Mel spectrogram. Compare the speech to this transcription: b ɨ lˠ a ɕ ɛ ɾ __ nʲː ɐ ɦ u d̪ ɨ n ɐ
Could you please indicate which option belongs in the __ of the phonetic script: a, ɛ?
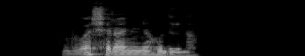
a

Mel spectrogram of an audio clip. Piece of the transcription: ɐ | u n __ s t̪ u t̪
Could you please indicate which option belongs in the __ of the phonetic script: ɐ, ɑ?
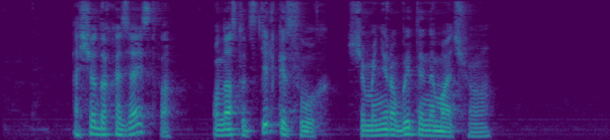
ɑ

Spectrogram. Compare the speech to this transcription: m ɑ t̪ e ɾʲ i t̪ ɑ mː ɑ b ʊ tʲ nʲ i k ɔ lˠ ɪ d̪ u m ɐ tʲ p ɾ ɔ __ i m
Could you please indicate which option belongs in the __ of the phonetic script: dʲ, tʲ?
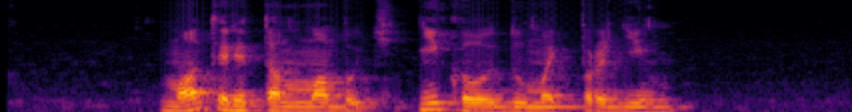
dʲ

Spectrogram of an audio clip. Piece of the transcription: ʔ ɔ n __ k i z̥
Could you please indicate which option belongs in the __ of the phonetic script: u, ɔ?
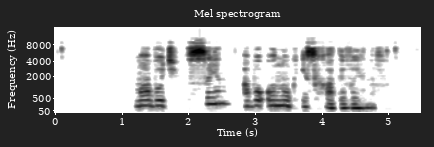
u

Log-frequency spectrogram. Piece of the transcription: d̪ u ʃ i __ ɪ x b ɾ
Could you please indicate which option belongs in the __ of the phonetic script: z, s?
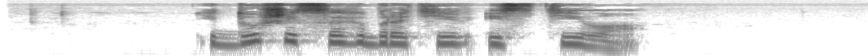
s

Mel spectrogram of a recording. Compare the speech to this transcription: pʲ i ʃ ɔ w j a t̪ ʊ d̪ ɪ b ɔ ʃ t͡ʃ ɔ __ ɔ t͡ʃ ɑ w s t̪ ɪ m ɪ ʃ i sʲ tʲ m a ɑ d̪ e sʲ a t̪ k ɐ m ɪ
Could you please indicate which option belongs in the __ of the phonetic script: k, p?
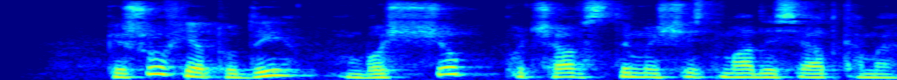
p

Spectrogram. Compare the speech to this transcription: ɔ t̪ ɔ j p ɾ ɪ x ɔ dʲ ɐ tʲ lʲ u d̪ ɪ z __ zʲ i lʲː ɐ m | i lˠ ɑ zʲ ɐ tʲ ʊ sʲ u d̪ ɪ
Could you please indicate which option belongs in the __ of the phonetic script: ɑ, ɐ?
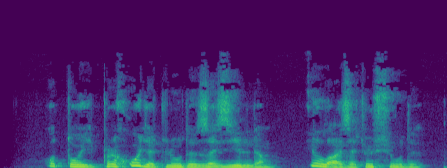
ɐ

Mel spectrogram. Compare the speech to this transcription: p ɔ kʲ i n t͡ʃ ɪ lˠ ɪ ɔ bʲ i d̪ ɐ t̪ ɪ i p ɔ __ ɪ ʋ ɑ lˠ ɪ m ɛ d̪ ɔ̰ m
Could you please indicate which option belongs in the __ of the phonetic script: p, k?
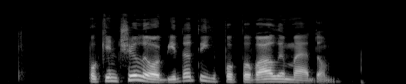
p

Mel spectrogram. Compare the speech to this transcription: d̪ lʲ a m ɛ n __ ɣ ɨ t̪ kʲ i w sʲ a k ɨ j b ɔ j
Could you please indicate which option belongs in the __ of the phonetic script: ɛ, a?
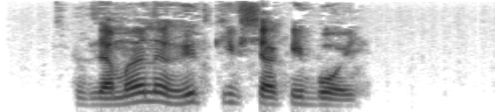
ɛ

